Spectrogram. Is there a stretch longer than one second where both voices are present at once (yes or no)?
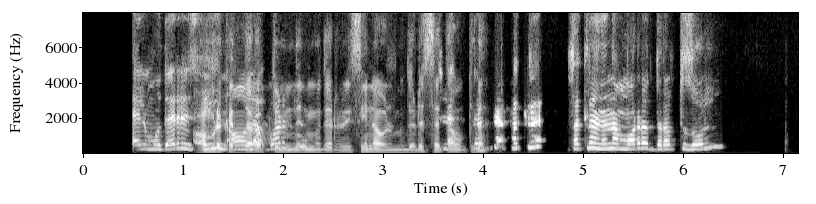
yes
